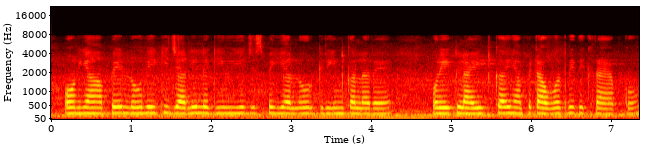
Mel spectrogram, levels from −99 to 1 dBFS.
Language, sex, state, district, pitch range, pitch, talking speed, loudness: Hindi, female, Jharkhand, Jamtara, 200-215 Hz, 210 Hz, 210 wpm, -29 LUFS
